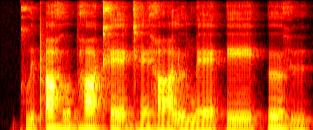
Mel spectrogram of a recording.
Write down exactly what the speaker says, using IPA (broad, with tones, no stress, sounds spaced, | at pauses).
kʷʰ e˨˩˦ pʼ ɑ˦ ɦ o˨˦ bʱ ɑː˦˨ kʰ ɛː˦˨ ɡʱ ɛ˨˩˦ ɦ ɑː˨˩˦ l ɵː˨ l w ɛː˨˦ | eː˦ | ɵː˦˨ ɦ ʉ˨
